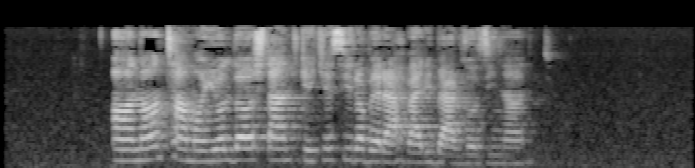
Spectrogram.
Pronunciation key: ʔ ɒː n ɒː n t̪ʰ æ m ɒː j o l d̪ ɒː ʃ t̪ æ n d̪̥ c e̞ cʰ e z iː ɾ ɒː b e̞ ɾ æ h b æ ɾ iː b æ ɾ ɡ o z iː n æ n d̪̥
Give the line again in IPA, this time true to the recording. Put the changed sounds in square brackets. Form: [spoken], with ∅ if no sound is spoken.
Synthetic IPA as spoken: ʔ ɒː n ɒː n t̪ʰ æ m ɒː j o l d̪ ɒː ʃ t̪ æ n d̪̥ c e̞ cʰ e [s] iː ɾ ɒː b e̞ ɾ æ h b æ ɾ iː b æ ɾ ɡ o z iː n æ n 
